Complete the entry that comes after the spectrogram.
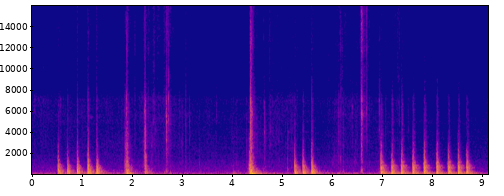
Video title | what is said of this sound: Suzuki Swace 1.8 Hybrid 2WD E-CVT 122 Premium Plus TEST Swace tańszy niż Corolla? | posłuchajcie, jaki pusty dźwięk wydają drzwi. No słychać, jakby tam nic nie było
